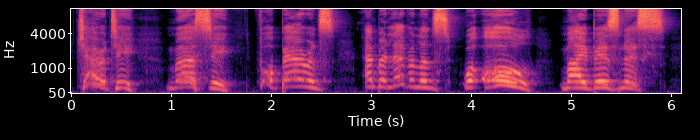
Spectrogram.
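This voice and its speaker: Anguished male ghost, raised wailing pitch, slow declamation, loud, storybook drama. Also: creaky, exaggerated voice. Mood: anguished crying out. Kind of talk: theatrical audiobook character acting.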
